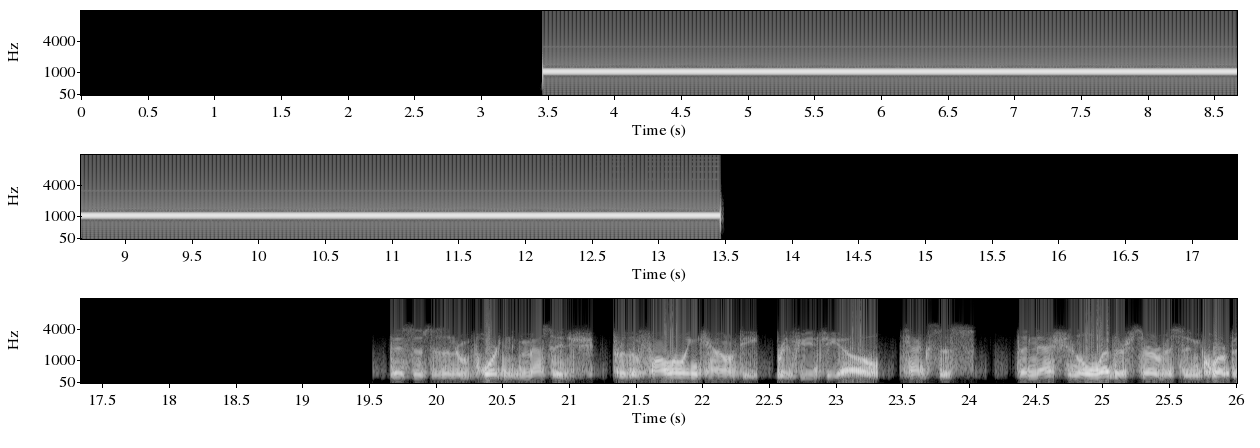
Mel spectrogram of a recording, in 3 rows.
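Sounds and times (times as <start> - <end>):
steady single-pitched alarm beep: 3.5 - 13.5.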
